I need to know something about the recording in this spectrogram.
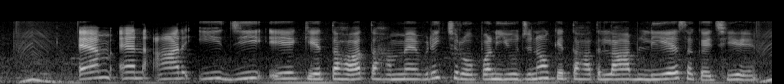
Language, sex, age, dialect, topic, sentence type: Maithili, female, 18-24, Angika, banking, question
